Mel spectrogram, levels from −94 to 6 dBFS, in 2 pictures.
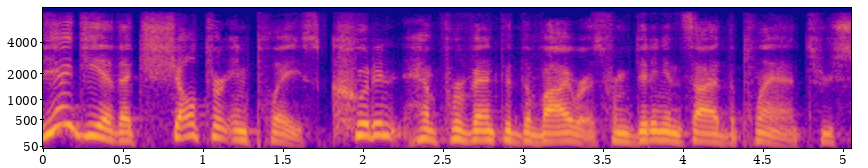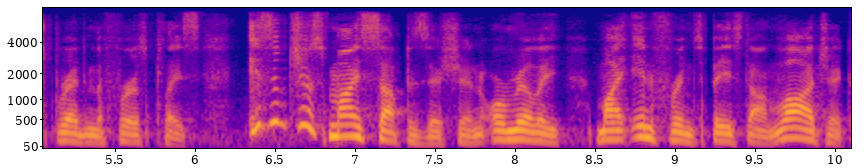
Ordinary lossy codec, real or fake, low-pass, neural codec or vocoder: AAC, 48 kbps; fake; 7.2 kHz; codec, 16 kHz in and 24 kHz out, 1 kbps, XY-Tokenizer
